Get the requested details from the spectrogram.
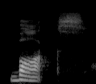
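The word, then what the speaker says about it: Vaux: Vox rhymes with hawks, but these are swifts, the smallest of swallow-like birds.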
